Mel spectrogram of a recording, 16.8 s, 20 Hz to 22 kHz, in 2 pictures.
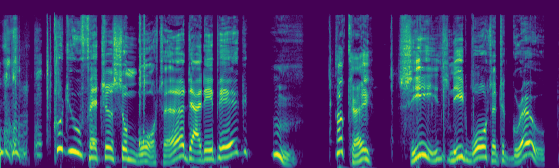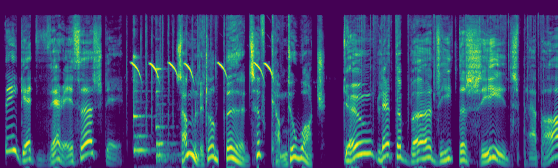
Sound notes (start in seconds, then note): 0.0 oinks and giggles; 9.5 tweeting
